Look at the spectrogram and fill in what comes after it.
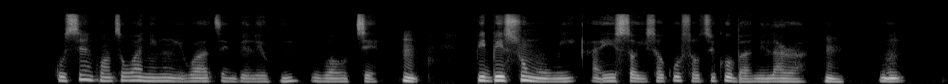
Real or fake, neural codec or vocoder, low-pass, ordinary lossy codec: fake; codec, 16 kHz in and 24 kHz out, 0.9 kbps, LongCat-Audio-Codec, four codebook decoder; 10.8 kHz; none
